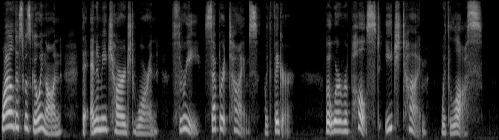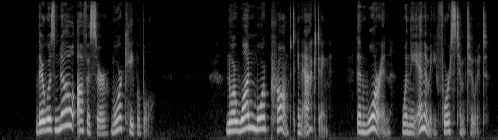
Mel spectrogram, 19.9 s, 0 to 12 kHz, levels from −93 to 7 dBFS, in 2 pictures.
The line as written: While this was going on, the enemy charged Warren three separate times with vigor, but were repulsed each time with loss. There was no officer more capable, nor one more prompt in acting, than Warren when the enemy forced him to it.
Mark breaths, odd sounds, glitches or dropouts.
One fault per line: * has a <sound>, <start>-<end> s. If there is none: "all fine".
all fine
